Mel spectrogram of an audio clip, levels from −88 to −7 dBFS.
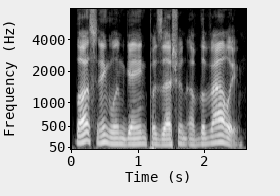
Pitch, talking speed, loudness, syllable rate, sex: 125 Hz, 160 wpm, -19 LUFS, 5.1 syllables/s, male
